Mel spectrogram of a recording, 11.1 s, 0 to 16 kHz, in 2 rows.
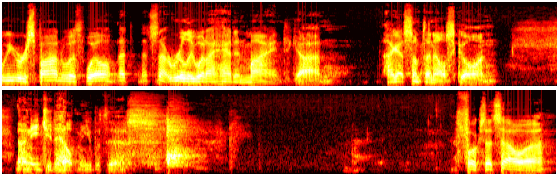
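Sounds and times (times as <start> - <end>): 
speech: 0.0 - 7.3, 10.1 - 11.0
faint sneeze during a church sermon: 7.1 - 7.8.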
